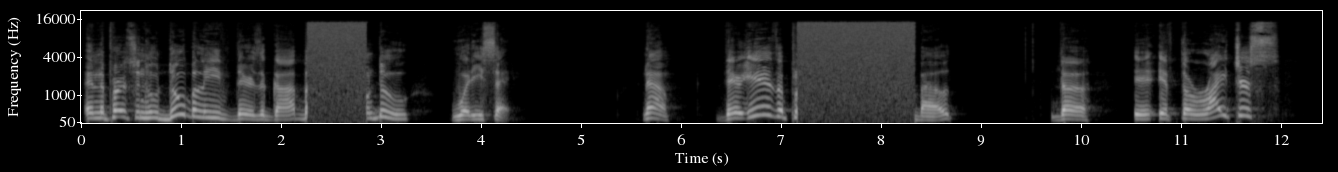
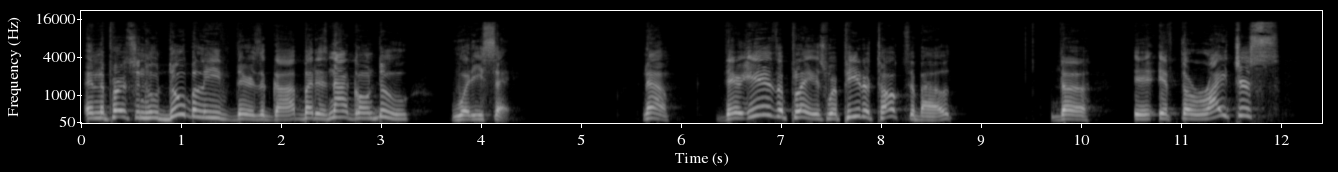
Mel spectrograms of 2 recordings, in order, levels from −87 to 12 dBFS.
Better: second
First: audio cutting out; filled with static; at 2.5 s for 0.5 s and at 7 s for 1 s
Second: none

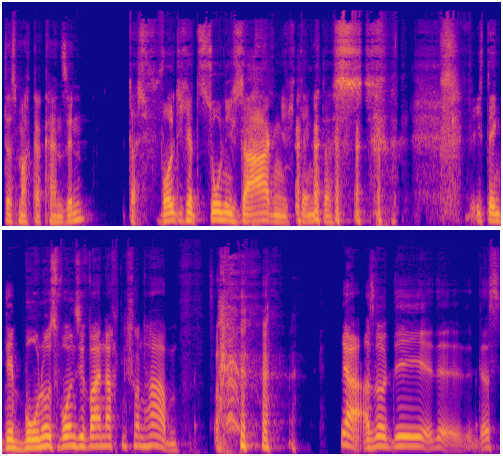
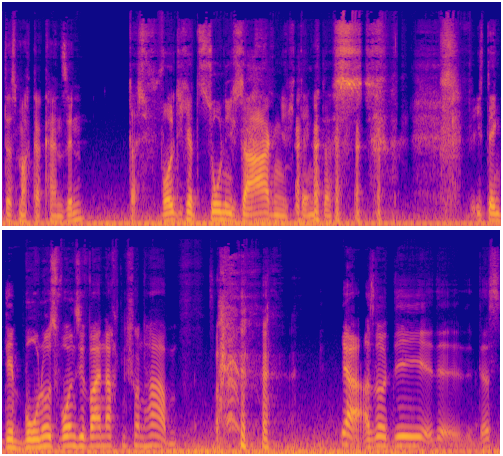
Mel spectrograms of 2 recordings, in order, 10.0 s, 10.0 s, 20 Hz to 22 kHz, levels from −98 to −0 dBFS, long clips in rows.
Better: first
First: none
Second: low rumble; faint; throughout; 25 dB below the speech

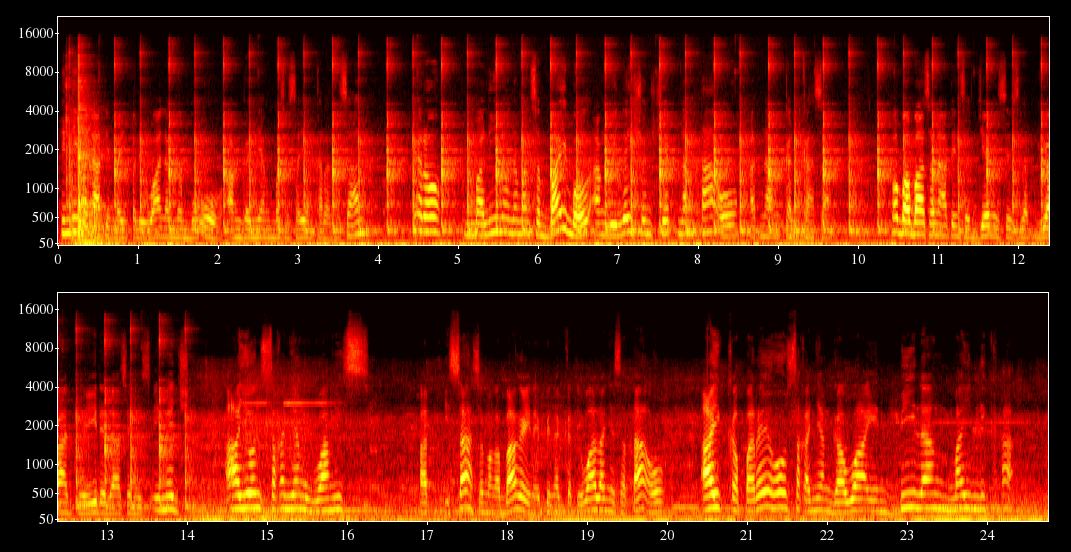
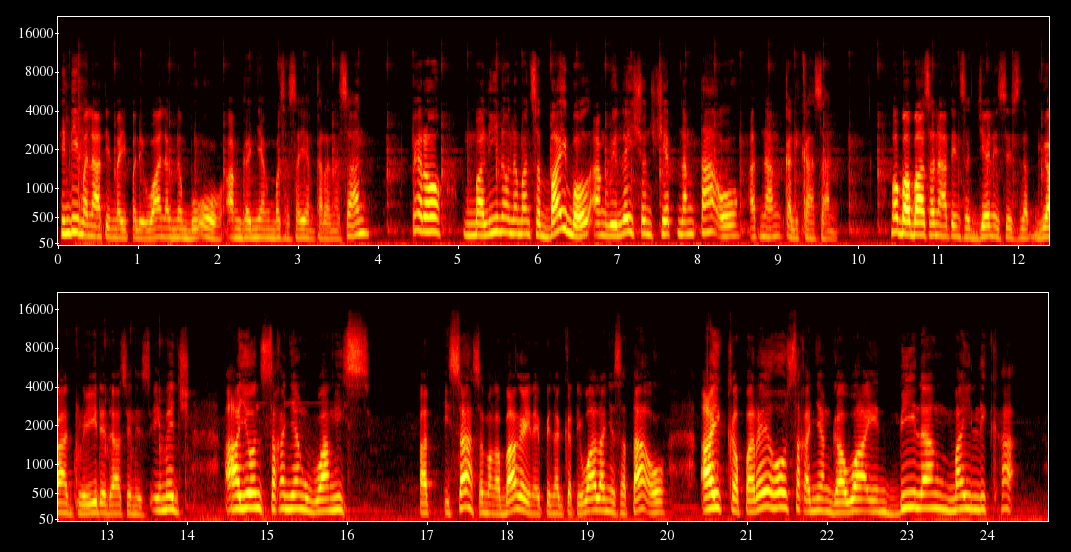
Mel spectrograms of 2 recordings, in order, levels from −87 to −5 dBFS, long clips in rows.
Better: second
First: traffic noise; loud; throughout; 6 dB below the speech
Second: traffic noise; faint; throughout; 25 dB below the speech

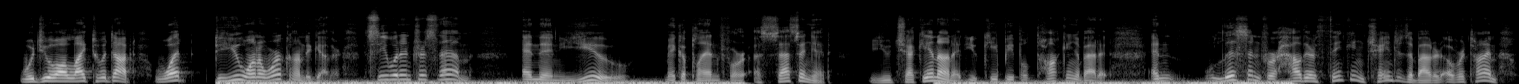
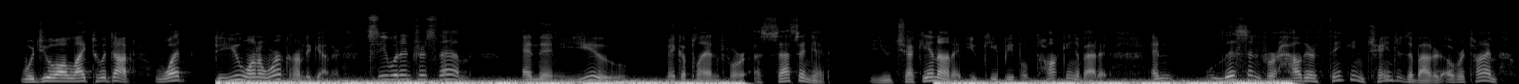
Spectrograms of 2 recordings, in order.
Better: first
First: low rumble; faint; from 2 to 7.5 s and from 9.5 to 13 s; 25 dB below the speech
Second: low rumble; loud; from 2 to 7.5 s and from 9.5 to 13 s; 8 dB below the speech

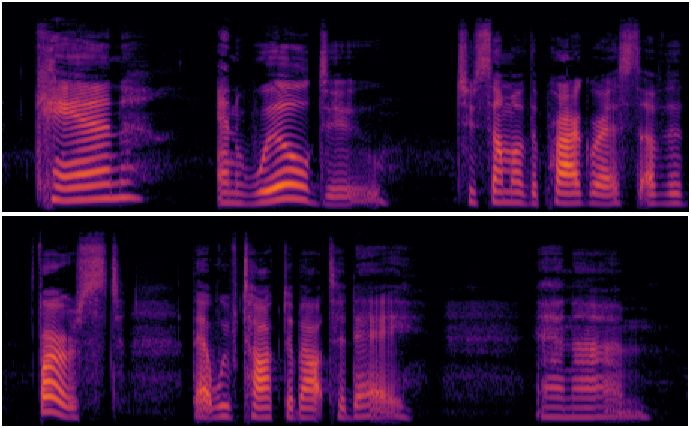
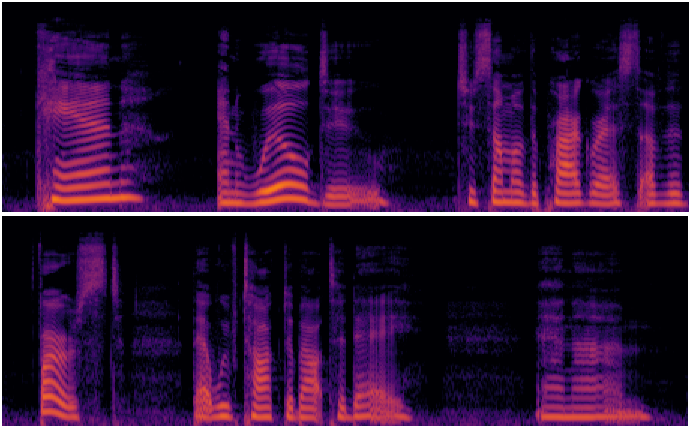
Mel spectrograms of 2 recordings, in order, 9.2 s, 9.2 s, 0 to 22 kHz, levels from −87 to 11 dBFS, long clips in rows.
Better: second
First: thin; very; fading below 800 Hz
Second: none

